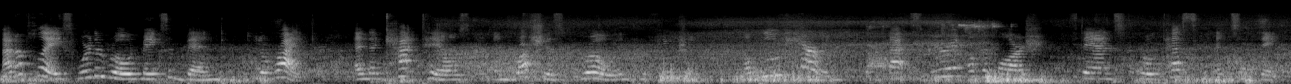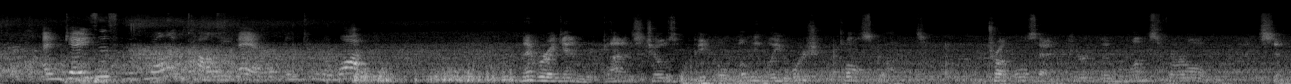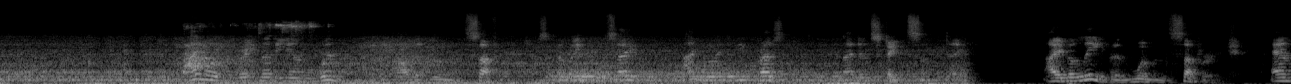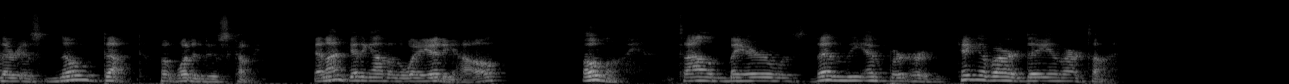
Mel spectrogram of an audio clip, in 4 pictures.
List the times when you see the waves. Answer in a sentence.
You can hear the waves from 0.0 to 35.5 s.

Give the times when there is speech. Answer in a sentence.
You can hear the speech from 0.0 to 16.7 s, from 18.1 to 25.9 s, from 27.7 to 35.5 s, from 36.2 to 41.2 s, from 41.9 to 43.7 s and from 44.5 to 49.9 s.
